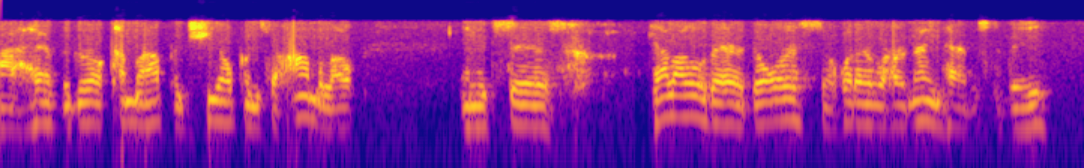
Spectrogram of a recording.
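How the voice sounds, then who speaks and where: With a Kentucky accent, a man talks at a fairly quick pace in a medium pitch and fairly even intonation over noticeable background noise. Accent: Kentucky Southern US. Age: 60s. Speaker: magician. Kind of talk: casual interview. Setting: phone call.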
